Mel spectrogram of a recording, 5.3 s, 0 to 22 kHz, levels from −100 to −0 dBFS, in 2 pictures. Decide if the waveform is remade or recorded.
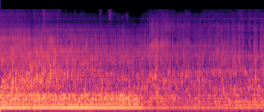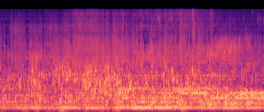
remade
